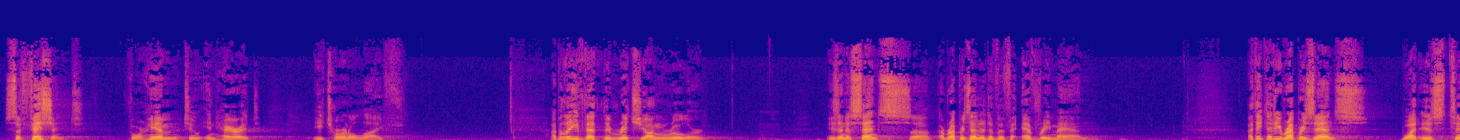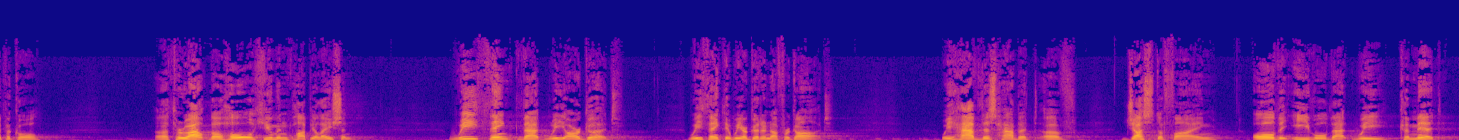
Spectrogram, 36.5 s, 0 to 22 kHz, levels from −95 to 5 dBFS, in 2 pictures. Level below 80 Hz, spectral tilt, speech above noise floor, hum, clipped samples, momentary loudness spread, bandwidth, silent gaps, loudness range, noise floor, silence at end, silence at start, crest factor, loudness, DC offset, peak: -64 dBFS; -4 dB/octave; 45 dB; none; under 0.1%; 15 LU; 16 kHz; none; 8 LU; -67 dBFS; 0.25 s; 0.1 s; 24 dB; -22 LUFS; under 0.1%; 0 dBFS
